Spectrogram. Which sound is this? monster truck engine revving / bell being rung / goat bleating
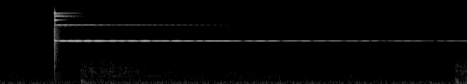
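bell being rung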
